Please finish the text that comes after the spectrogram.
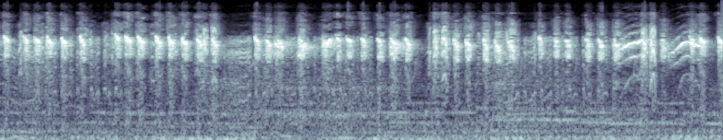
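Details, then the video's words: Trapped sunbird singing continuous high, thin twitters and fast chattering trills, a rapid stream of sharp notes broken by a few short gaps. "Tiếng Chim Ốc Mít"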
